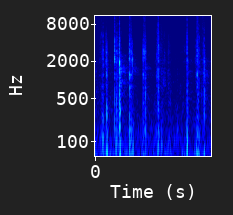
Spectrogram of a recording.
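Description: A deck of tarot cards being shuffled by hand: a quick, irregular run of crisp card clicks.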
